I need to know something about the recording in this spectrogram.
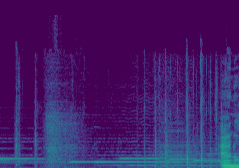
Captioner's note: inhales; typing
